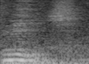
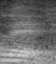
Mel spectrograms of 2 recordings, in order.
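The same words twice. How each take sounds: First: "leech" with a long EE vowel; corrected pronunciation. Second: "ledge" with a short e, as the error; wrong pronunciation. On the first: Teacher corrects pupils' word ending, long-ee pronunciation. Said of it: "it's leech". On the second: Teacher shows pupils the wrong ending, short-e pronunciation. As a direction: say "ledge" with an EH vowel. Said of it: "Not ledge". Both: Shown as a demonstration.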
